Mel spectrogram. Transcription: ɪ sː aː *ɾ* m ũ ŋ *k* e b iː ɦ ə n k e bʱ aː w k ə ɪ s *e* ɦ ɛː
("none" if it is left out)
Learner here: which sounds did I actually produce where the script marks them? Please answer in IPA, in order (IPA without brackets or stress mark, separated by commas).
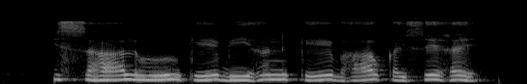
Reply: l, k, e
